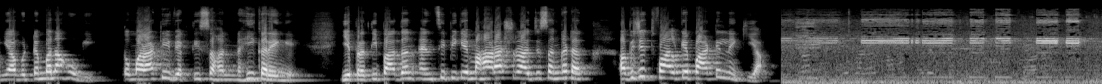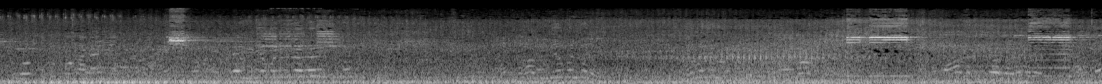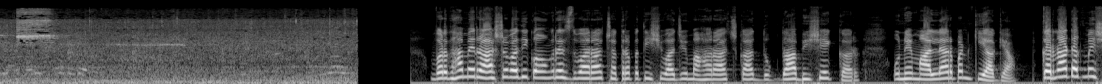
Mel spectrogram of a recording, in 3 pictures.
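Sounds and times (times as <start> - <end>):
vehicle horns beeping: 7.8 - 14.6, 19.1 - 20.4, 21.0 - 24.0
traffic rumble: 7.8 - 25.6.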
